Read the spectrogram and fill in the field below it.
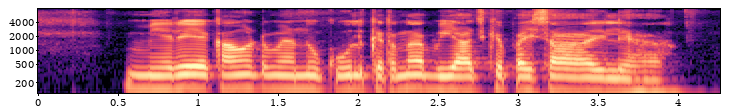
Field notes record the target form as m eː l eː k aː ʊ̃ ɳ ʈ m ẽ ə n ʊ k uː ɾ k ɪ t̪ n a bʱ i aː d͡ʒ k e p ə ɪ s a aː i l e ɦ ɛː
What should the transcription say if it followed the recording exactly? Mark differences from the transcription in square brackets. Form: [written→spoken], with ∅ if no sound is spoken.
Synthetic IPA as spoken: m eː [l→ɾ] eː k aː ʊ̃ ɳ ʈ m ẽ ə n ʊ k uː [ɾ→l] k ɪ t̪ n a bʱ i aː d͡ʒ k e p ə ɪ s a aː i l e ɦ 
